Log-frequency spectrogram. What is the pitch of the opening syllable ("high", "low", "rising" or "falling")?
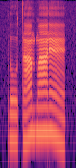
low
